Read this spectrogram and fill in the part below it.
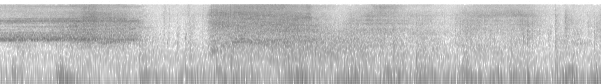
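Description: A large beast crashes and thrashes during a fight.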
